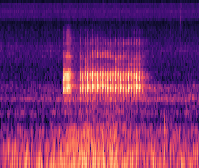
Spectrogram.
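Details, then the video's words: A Hooded Crow (Corvus cornix) in a Dublin backyard gives one harsh, rattling, nasal call lasting about a second and a half, among unusual vocalizations, over a steady low rumble of background noise. "Hooded Crow Making Strange Sounds | More Than Just a “Caw”"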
